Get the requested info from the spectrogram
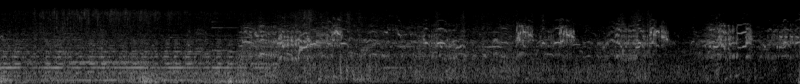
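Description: A Sandwich tern breeding colony calling: short, high calls in quick clusters from about two and a half seconds in, the begging cries of chicks for food among the adults. Background music holding a long chord fades out as the calls begin.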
